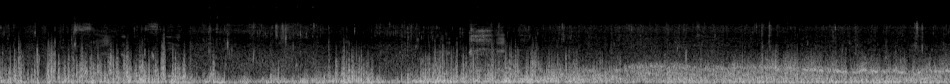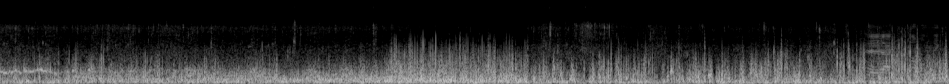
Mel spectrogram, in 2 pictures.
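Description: Strong wind buffeting the microphone on a small rowing boat in choppy water, a dense, steady rumble with the slap of water and oars under it. A faint wavering hum runs through the middle of it.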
